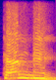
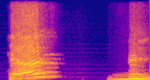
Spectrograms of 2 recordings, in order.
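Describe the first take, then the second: First: Said in the usual way. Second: candy drawn out as can, long pause, ডি; can held and rising, then a gap before ডি; syllable split. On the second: Shown as a demonstration. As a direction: break candy very slowly into two separate syllables. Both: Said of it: "এগুলোকে ভাগ করলে".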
